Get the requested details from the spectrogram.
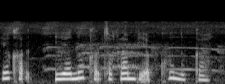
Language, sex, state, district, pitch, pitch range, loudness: Garo, female, Meghalaya, South Garo Hills, 260 Hz, 245-270 Hz, -15 LUFS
